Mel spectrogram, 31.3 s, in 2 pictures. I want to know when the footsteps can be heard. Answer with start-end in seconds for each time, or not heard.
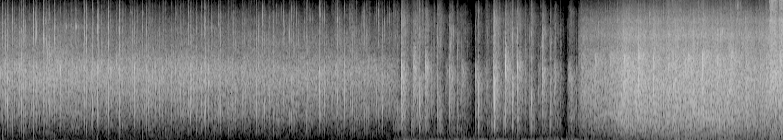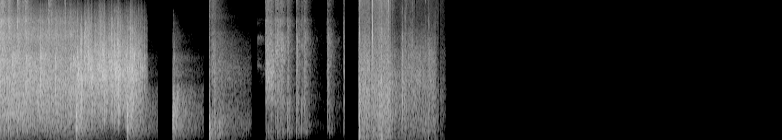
22.8-24.6.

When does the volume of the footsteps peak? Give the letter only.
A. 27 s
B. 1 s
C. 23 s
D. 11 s
C.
